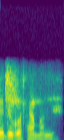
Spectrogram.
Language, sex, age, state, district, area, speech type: Assamese, male, 30-45, Assam, Lakhimpur, urban, conversation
